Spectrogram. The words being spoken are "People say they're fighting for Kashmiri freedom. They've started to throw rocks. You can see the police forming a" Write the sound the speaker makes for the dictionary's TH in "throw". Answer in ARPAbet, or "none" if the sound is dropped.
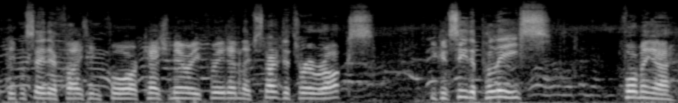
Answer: TH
